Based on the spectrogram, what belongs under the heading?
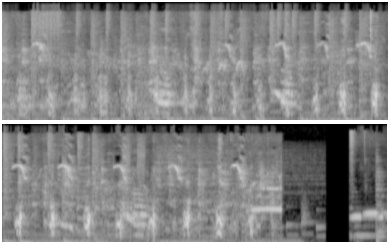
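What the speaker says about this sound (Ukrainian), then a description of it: "Мама курка. Дитинча курча." Domestic hen clucking in a farmyard setting: a steady run of repeated, close clucks and short calls with no talking, ending briefly quieter.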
